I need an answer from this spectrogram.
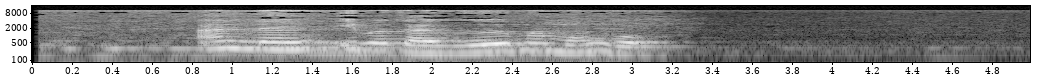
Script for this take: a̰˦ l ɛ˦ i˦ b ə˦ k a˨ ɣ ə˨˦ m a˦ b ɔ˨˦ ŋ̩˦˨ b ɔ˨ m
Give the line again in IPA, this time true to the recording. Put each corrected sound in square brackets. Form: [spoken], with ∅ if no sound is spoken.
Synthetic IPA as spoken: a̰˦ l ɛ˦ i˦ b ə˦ k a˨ ɣ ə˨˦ m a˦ [m] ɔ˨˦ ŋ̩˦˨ [ɡ] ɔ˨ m

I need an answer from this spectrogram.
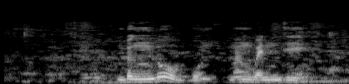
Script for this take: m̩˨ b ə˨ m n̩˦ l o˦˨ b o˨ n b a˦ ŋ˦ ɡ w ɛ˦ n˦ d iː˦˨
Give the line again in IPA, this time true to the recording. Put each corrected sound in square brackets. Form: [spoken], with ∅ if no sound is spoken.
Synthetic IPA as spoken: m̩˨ b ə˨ [ŋ] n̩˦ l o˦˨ b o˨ n [m] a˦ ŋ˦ ɡ w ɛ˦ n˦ d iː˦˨

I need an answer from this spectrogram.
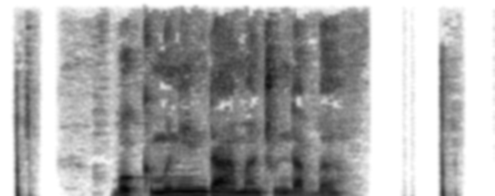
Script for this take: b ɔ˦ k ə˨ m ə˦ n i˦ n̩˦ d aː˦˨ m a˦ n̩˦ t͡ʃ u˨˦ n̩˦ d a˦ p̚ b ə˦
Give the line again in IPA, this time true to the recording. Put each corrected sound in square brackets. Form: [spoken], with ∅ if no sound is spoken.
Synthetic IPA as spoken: b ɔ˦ k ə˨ m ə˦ n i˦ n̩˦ d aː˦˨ m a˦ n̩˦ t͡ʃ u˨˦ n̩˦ d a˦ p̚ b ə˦

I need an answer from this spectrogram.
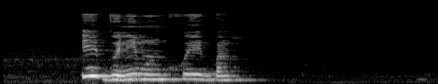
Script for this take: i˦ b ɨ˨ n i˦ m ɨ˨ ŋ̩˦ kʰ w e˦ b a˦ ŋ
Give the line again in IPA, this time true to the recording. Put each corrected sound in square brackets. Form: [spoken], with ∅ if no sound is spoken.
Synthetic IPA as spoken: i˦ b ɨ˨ n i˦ m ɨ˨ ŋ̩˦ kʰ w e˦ b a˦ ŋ

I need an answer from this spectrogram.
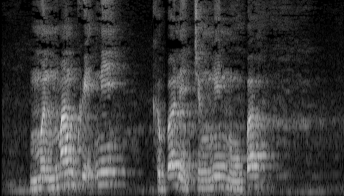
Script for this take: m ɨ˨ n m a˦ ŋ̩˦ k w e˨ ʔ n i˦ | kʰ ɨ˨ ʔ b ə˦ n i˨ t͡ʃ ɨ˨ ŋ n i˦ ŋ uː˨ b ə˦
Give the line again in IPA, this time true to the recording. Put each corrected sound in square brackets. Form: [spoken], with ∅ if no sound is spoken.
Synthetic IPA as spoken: m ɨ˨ n m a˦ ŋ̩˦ k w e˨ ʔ n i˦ | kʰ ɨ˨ [∅] b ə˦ n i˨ t͡ʃ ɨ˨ ŋ n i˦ [n] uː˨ b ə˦

